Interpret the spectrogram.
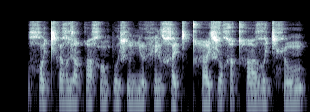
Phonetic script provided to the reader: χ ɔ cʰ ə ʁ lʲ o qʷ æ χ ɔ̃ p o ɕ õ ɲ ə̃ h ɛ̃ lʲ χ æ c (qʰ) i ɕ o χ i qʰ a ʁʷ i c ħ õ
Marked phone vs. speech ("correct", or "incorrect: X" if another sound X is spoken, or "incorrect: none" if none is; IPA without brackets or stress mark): correct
